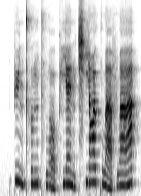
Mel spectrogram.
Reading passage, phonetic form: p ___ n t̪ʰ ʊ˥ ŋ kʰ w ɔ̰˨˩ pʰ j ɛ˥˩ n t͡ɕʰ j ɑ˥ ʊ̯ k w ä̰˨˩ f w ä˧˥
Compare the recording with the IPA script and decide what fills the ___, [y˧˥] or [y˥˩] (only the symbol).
y˥˩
